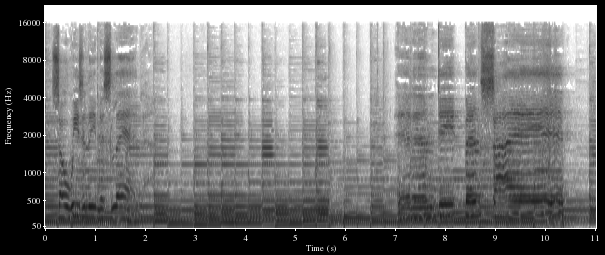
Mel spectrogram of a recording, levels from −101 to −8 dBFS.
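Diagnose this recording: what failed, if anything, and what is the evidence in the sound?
The failure is in the analogue wiring: a loose connector crackle. From 9.95 to 10.23 s an irregular burst of scratchy crackle cuts through the sound. A worn or dirty contact is making and breaking rapidly, chopping the signal. Any DC on the line turns each break into a pop.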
